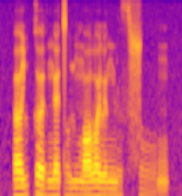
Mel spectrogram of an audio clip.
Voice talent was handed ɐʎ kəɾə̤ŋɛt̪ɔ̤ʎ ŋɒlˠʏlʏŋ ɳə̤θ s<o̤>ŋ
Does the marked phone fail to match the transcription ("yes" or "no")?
yes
